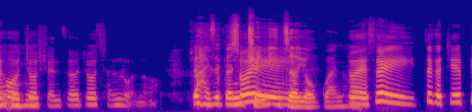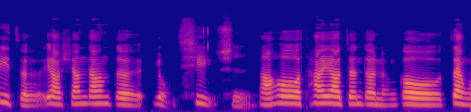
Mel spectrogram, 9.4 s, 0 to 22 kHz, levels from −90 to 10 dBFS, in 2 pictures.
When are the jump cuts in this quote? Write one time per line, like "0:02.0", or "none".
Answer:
none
